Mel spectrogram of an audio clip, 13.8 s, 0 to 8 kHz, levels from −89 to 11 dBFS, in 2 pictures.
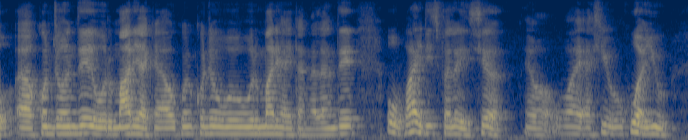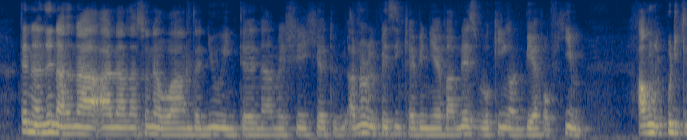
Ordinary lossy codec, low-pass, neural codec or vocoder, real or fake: none; none; none; real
